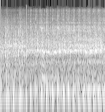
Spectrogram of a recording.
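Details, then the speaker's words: Small single-cylinder vehicle running with no exhaust fitted: steady, raw, unmuffled popping idle with sharp pulses. Loud exhaust note from missing exhaust. "she's a bit quieter than the other thing she needs an exhaust listen to it"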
